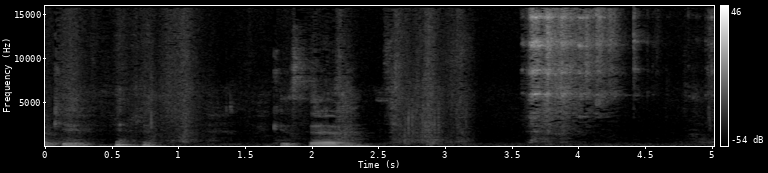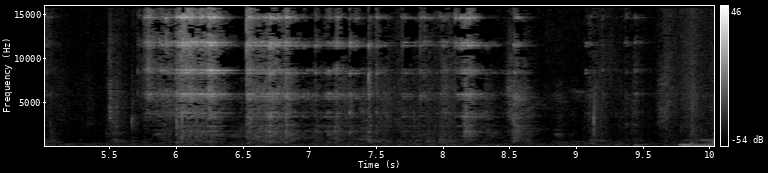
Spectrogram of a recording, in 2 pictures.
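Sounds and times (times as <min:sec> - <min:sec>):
fabric rustling: 0:02.2 - 0:03.3
light jingle: 0:05.7 - 0:08.8.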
